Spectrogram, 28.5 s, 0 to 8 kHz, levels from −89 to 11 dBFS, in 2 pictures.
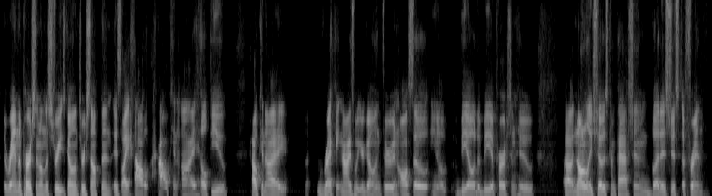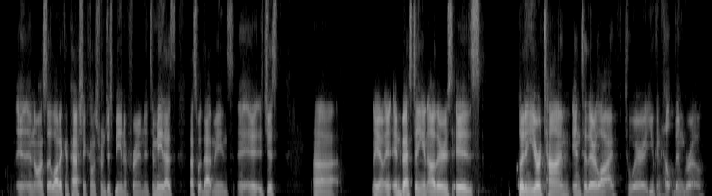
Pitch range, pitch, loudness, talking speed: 110-130 Hz, 120 Hz, -30 LUFS, 195 wpm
